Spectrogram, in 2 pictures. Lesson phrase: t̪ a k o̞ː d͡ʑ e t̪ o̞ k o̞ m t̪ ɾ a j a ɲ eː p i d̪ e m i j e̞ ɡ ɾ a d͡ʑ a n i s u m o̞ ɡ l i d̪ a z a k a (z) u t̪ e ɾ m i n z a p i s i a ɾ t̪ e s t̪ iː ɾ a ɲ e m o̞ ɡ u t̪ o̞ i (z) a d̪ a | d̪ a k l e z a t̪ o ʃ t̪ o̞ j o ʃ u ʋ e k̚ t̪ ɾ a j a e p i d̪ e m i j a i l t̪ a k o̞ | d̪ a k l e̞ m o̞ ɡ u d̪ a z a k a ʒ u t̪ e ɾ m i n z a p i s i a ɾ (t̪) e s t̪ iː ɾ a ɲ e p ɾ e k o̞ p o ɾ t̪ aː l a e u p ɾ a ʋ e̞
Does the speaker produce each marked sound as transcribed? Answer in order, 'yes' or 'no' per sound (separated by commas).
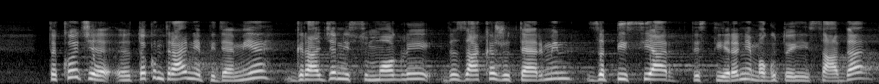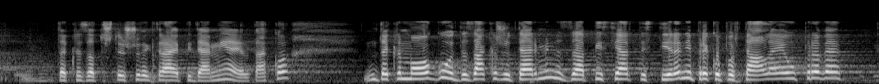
no, no, yes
